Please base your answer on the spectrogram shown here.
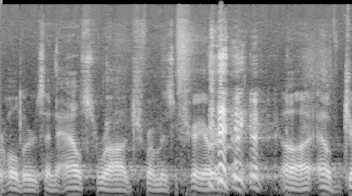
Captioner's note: others laughing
